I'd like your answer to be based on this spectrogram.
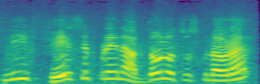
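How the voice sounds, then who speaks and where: Brief: a sly, high-voiced servant, taunting and defiant, film comedy. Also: male voice, lively intonation, rapid-fire, a bit bright, highs cut off, exaggerated voice. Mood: furious. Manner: cheeky, taunting, then furious. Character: sly bullied male servant, middle-aged, finally defiant. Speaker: servant blackmailing his master. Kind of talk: 1990s film comedy acting.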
